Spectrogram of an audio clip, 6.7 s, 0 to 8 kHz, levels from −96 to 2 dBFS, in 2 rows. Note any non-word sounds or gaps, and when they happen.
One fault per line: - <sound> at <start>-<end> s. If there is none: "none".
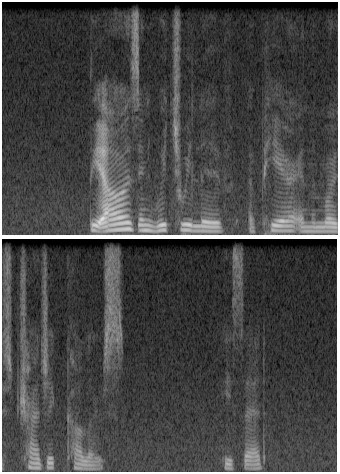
none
